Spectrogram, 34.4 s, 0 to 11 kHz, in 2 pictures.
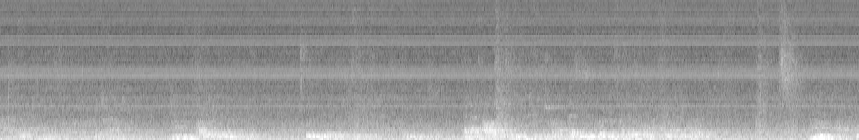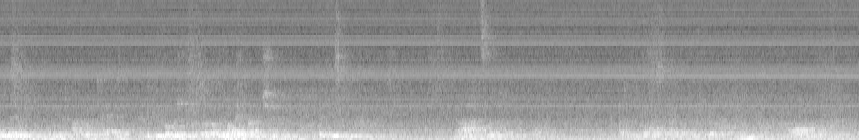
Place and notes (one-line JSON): {"title": "Berlin Klosterstr - quiet subway station", "date": "2009-12-06 22:15:00", "description": "sunday night quiet subway station. buzz and beeps of lamps and electric devices. people talking. steps.", "latitude": "52.52", "longitude": "13.41", "altitude": "39", "timezone": "Europe/Berlin"}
